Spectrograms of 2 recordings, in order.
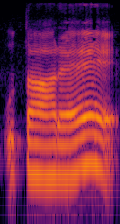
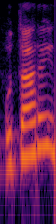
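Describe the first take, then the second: First: ਉਤਾਰੈ ending in drawn-out open ai; correct vowel shown. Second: ਉਤਾਰੇ higher, ending in close e; wrong vowel shown. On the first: Teacher correcting the reading, ਉਤਾਰੈ with ai. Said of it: "ਰਾਰੇ ਨੂੰ ਦੁਲਾਵਾਂ ਨੇ". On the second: Teacher showing a misreading, ਉਤਾਰੇ with close e. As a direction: end ਉਤਾਰੇ on narrow ay. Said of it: "ਉਤਾਰੇ ਨਹੀਂ". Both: Shown as a demonstration.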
